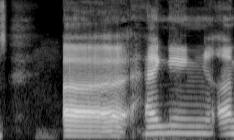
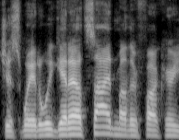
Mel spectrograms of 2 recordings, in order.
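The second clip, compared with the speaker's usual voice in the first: put-on hushed menacing tone, lower; 4 semitones lower than usual. Retelling how teenagers in a dark theater threatened them: imitating a quiet threat. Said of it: "threatening us quietly the whole movie".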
